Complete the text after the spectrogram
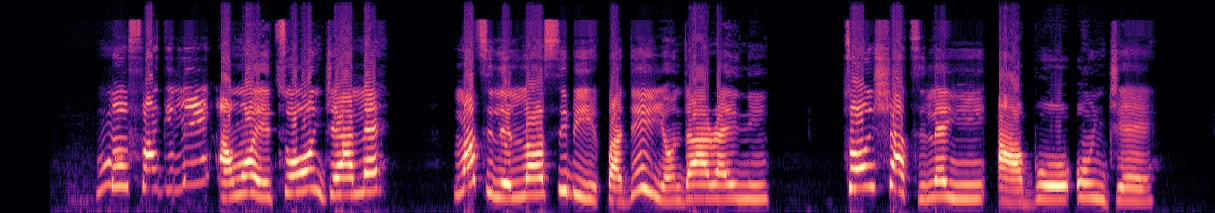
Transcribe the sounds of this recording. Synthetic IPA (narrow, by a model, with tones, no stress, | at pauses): mõ˧fɛ˧ɡi˧le˦a˦˨w̃ɔ̃˧e˨to˦n̩˦d͡ʒɛ˦a˧lɛ˦ | la˦ti˧le˨lɔ˧si˦bi˧i˨k͡pa˨de˨˦i˦˨j̃ɔ̃˨n̩˨da˦˧ɾa˧i˧nĩ˧ | to˦n̩˦ʃa˦˨ti˨˦lɛ˦j̃ĩ˧a˨bo˧o˦n̩˦d͡ʒɛ˧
